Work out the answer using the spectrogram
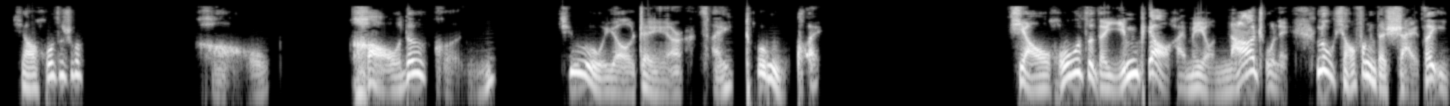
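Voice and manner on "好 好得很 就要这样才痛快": cool rival gambler. Acted. Rival accepting an all-in bet, cool and deliberate. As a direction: draw it out low and measured.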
